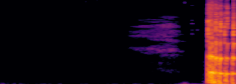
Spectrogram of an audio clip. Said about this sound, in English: Yay. That was a nice burp.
